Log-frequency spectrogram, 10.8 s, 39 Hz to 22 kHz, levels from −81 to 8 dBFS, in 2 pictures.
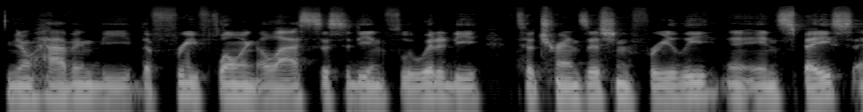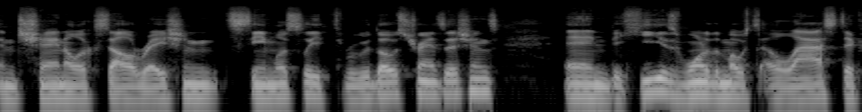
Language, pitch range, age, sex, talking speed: English, 85-95 Hz, 20-39, male, 170 wpm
